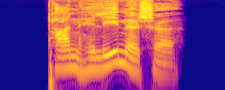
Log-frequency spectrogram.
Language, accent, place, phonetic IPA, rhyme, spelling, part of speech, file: German, Germany, Berlin, [panhɛˈleːnɪʃə], -eːnɪʃə, panhellenische, adjective, De-panhellenische.ogg
- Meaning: inflection of panhellenisch: 1. strong/mixed nominative/accusative feminine singular 2. strong nominative/accusative plural 3. weak nominative all-gender singular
